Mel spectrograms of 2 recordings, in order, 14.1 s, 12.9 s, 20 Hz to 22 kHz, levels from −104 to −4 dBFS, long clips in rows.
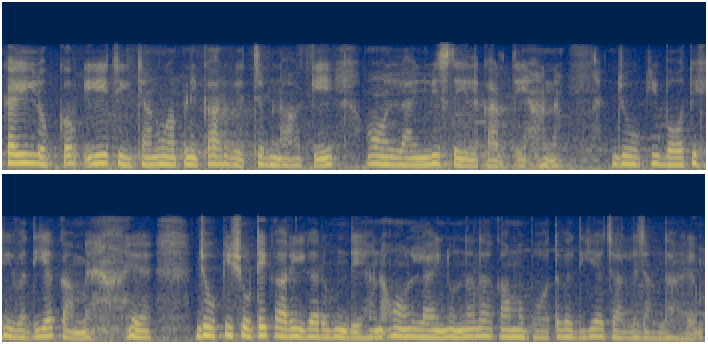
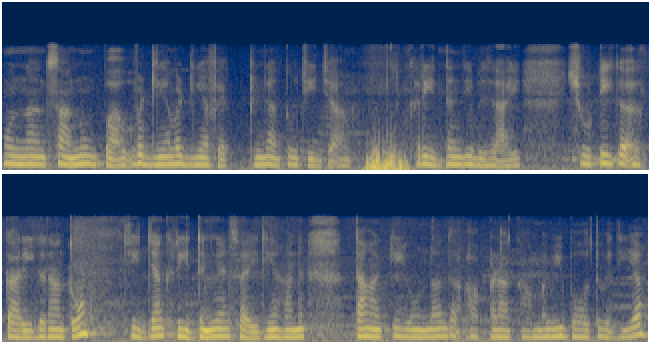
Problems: none marked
